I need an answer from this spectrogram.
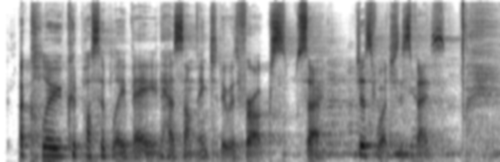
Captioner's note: laughter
